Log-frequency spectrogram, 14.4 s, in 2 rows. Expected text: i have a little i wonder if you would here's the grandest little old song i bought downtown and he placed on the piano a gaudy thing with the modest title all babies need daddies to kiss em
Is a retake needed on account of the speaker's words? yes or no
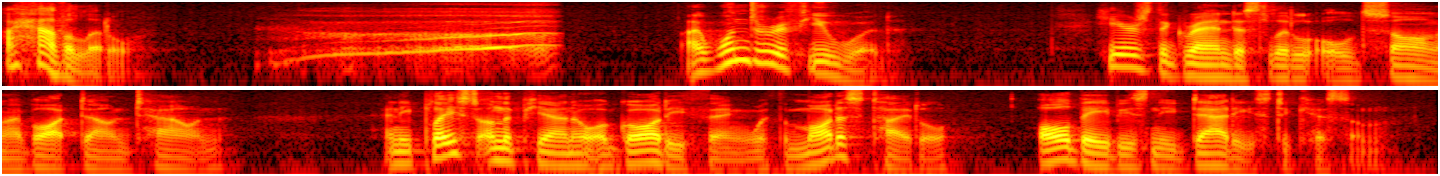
no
